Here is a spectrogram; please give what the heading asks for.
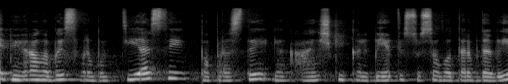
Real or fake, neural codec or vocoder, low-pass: fake; autoencoder, 48 kHz, 32 numbers a frame, DAC-VAE, trained on Japanese speech; 14.4 kHz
